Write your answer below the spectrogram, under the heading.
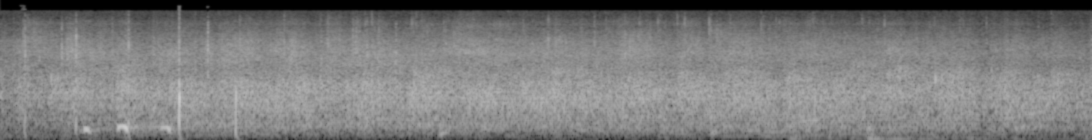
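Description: A crowd applauds steadily, a dense wash of many hands clapping at an even level throughout, with a few sharper individual claps standing out near the start.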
